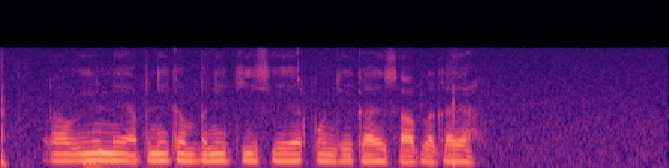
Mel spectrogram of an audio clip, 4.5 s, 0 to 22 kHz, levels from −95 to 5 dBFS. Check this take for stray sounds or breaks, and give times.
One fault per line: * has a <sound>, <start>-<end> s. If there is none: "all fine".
all fine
